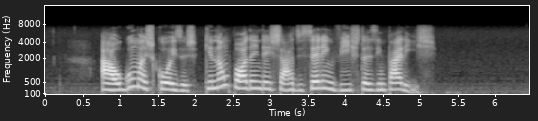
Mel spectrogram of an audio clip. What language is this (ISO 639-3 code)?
por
